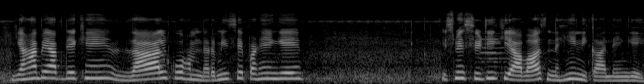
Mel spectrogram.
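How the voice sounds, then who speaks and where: High-voiced woman teaching slow recitation. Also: fairly bright tone, a little hiss or hum. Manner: explains rules plainly, then recites words very slowly and stretched. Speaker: Quran tajweed teacher. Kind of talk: online tajweed lesson with slow drawn-out recitation.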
